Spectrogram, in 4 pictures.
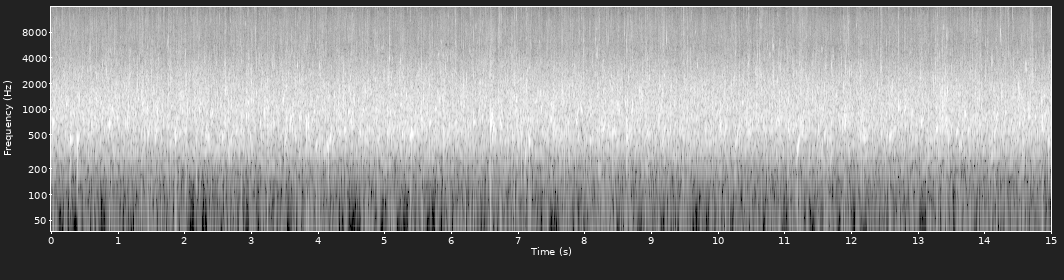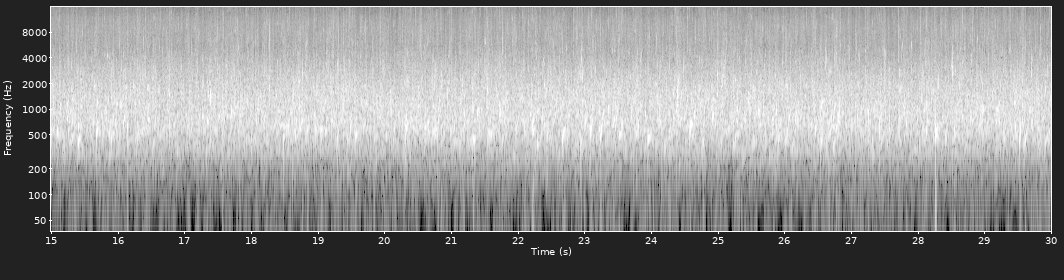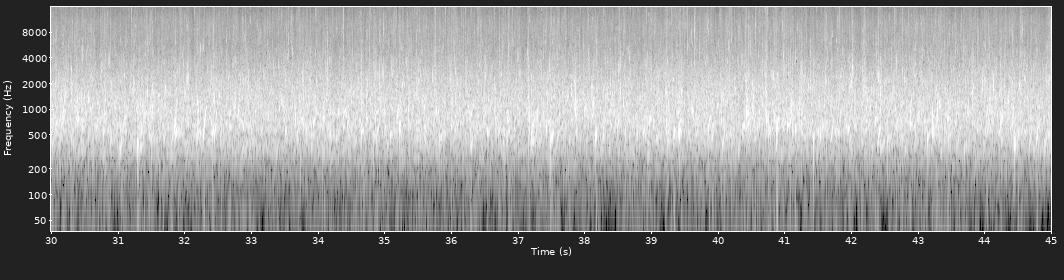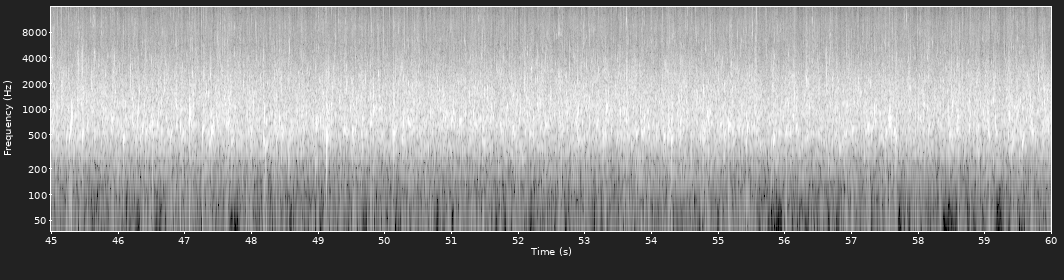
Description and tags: Small River 1 - Medium fast - Close
Collection of 3 places of a smaller river, sorted from slow/quiet to fast/loud.
each spot has 3 perspectives: close, semi close, and distant.
recorded with the M/S capsule of a Zoom H6, so it is mono compatible.
perspectives, river, stream, water, water-flowing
